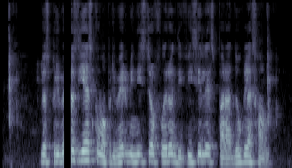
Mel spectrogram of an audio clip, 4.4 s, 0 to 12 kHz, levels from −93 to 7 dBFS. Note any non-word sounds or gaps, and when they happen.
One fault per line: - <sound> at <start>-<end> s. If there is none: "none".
- dropout at 1.0-1.1 s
